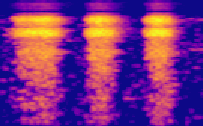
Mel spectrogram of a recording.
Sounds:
Sniff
